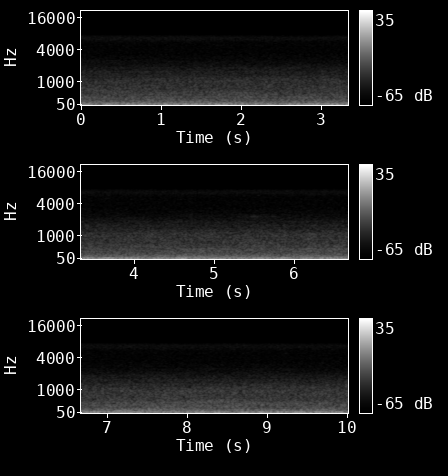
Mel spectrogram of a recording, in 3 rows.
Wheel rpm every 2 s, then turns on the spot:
0, 0, 0, 0, 0.
none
